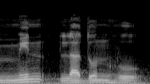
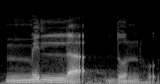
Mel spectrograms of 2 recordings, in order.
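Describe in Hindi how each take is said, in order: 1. n का उच्चारण l से पहले साफ़ होता है। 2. n दोहरे l की आवाज़ में मिल जाता है।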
